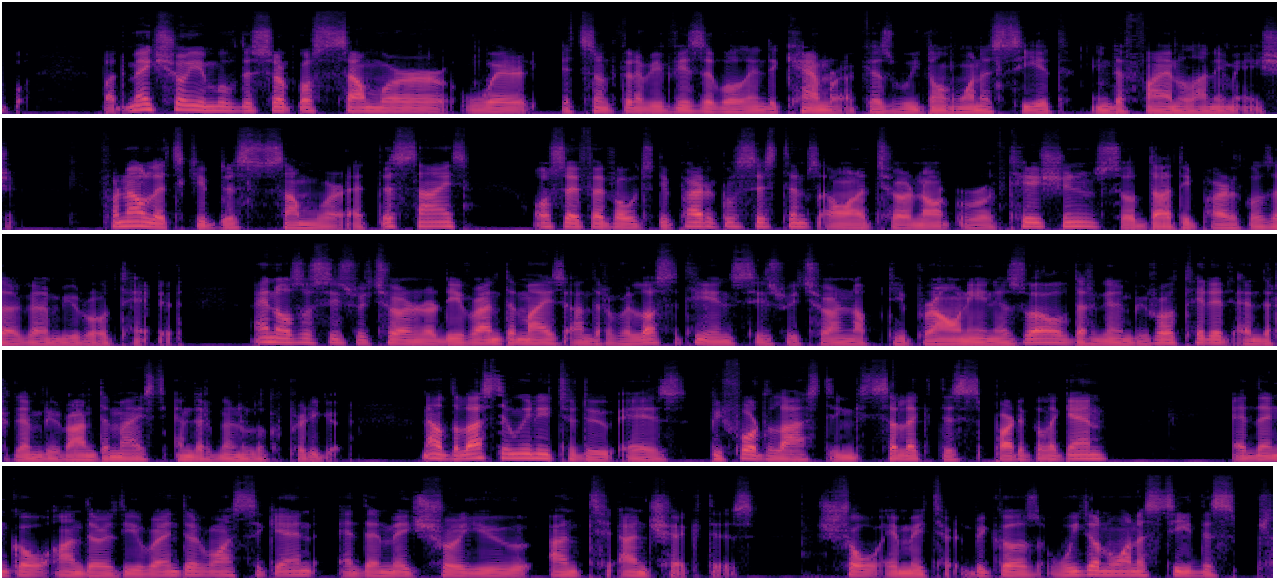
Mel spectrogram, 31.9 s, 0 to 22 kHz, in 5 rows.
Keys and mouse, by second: 0.0 drag, 0.6 click, 1.4 g, 2.2 shift+drag, 2.9 g, 3.1-3.8 drag, 4.9 shift+click, 5.4 s, 6.2 middle click, 6.7 middle click, 7.5 s, 7.7 click, 8.8 click, 11.4 click, 14.6 click, 15.8 click, 18.6 click, 20.1 shift+drag, 20.8 middle click, 23.6 click, 25.1-29.5 middle drag.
